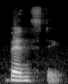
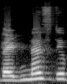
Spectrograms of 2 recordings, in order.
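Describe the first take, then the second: First: The d sound is left out in the middle. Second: The d sound is pronounced in the middle. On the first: The speaker calls it right. "Correct pronunciation है वेंसडे" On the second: The speaker calls it wrong. "सबसे common mistake"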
